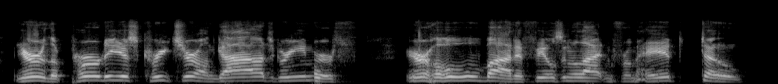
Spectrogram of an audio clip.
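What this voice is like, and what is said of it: Put-on southern Texan accent. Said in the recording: “southern accent ... That's a perfect Texan accent”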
